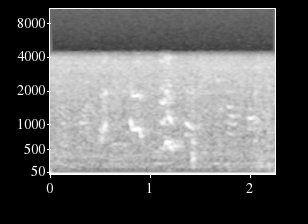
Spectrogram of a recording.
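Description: Berger Picard puppies whimpering and squeaking in play, several short high squeaks that bend up and down in pitch.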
